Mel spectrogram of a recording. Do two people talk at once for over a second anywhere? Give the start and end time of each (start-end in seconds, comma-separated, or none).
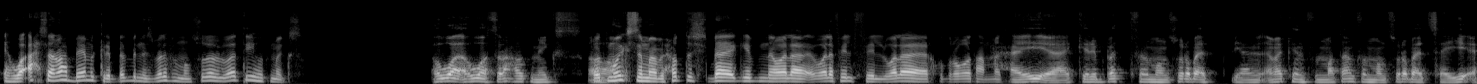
none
